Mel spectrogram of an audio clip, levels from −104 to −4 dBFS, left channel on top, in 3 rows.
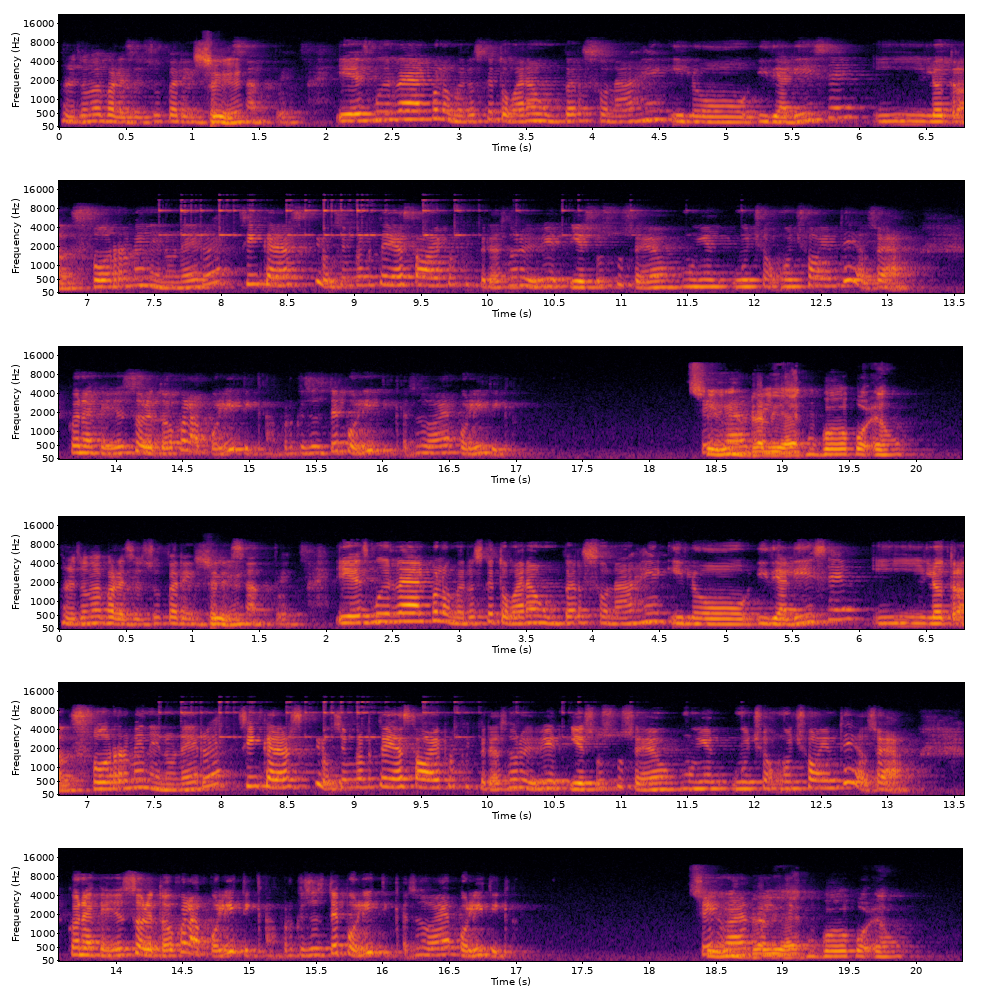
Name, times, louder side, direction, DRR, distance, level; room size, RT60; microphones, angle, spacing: voice 1, 0.0-16.9 18.4-19.0, right 2 dB, 65° right, 3 dB, 1.5 m, -33 dB
voice 2, 1.0-1.4 18.3-20.0, left 3 dB, 50° left, 10 dB, 0.6 m, -30 dB
sound 1, 7.5-10.3 10.5-10.8 11.1-11.2 11.5-11.6 11.9-12.0, left 4 dB, 5° left, 1.1 m, -44 dB
10.5 x 8.6 x 9.2 m, 0.72 s
head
